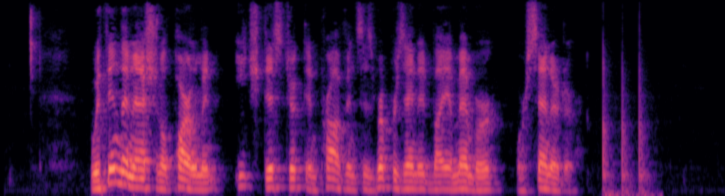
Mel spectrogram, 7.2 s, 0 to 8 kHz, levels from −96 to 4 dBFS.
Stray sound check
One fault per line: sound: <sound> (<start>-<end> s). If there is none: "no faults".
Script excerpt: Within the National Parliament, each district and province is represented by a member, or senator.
sound: thud (6.0-6.6 s)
